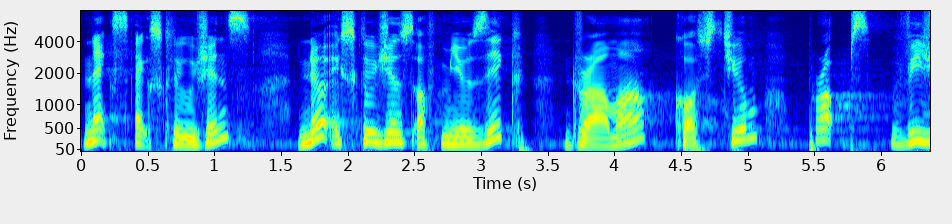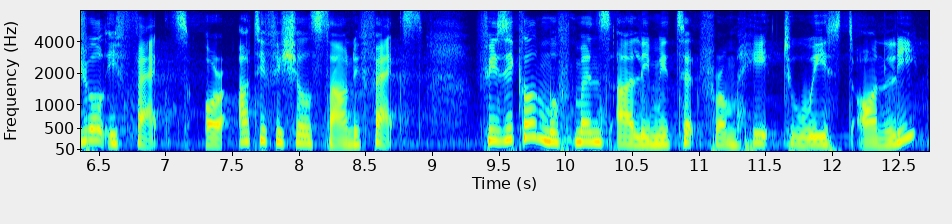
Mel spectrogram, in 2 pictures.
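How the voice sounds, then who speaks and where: A woman with a Malaysian accent presents a formal briefing, reading out rules in a deliberate, instructive way. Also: on the low side, expressive. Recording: long echoing hall reverb.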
